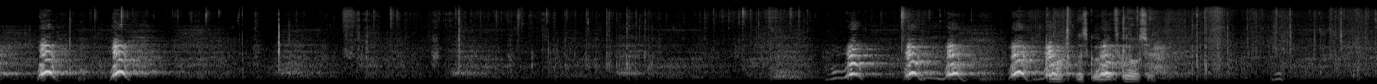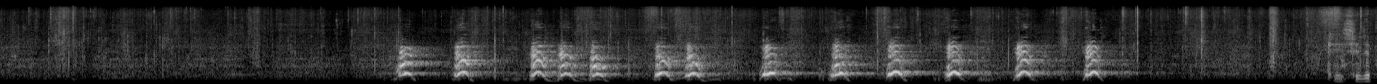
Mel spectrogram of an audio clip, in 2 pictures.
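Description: A hunting dog barks in repeated bursts at a boar in Swedish forest, the yaps coming in clustered volleys at moderate distance while people speak quietly nearby and footsteps move closer.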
